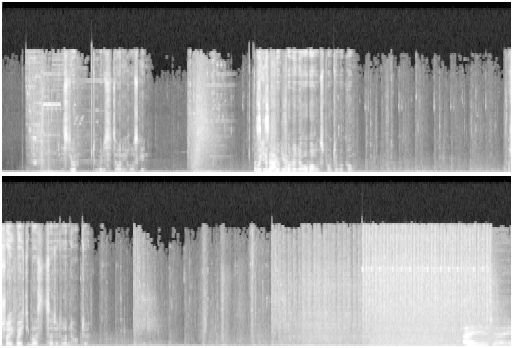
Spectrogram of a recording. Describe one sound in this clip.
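Boots thud on a hard floor as a soldier runs.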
